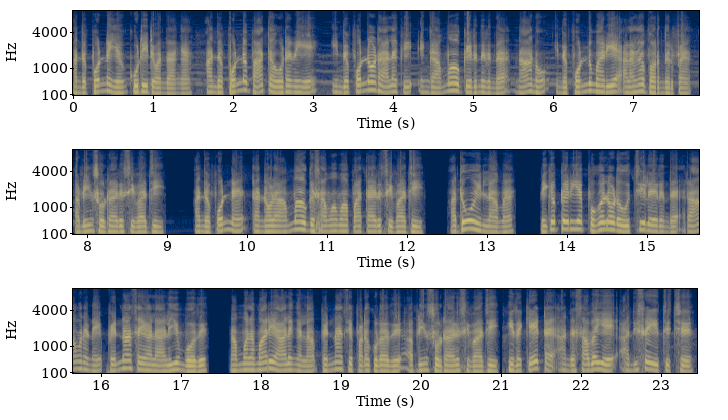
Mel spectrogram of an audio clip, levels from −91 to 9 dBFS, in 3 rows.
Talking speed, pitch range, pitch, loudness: 135 wpm, 150-170 Hz, 155 Hz, -18 LUFS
